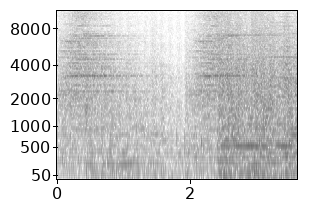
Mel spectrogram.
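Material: Nothing is struck.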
